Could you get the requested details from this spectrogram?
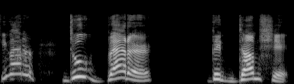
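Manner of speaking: normal talking voice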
